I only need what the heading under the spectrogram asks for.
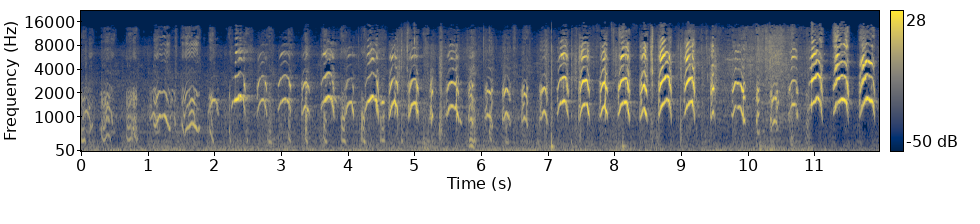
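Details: Newborn puppies of a stray mother dog whimper while she cares for them. Their high, arched, whining cries repeat rapidly and irregularly, several overlapping, and grow brighter and denser toward the end over a low rumbling background.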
